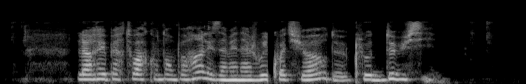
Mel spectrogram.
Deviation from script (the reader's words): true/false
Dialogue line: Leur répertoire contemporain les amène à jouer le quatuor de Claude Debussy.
true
